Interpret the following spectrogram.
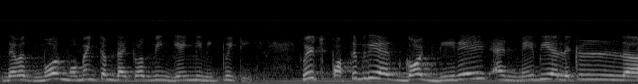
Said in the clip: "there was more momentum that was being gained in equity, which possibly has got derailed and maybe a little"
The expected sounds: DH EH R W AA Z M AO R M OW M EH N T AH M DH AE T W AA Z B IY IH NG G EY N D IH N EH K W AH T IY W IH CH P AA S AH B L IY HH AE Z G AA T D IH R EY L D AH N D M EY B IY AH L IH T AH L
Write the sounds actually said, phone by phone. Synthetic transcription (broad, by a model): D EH R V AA Z M AO R M OW M EH N T AH M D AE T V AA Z B IY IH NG G EY N D IH N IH K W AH T IY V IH CH P AA S AH B L IY HH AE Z G AA T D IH R EY D AH N D M EY B IY AH L IH T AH L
